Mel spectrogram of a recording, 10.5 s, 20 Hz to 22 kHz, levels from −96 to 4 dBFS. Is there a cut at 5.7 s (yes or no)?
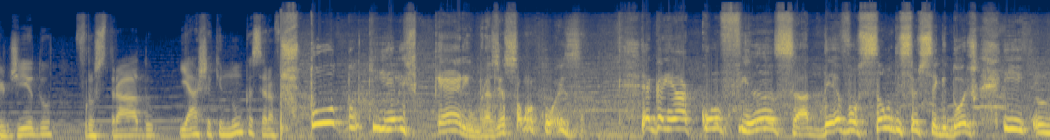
no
